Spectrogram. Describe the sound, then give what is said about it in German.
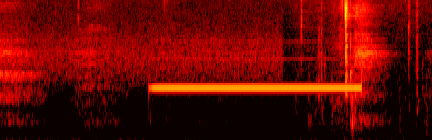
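A single long, steady, high beep from the automatic answering machine of a doctor's practice, lasting about one and a half seconds, preceded by quiet line hiss and ending in a faint click. “automatischer Anrufbeantworter”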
